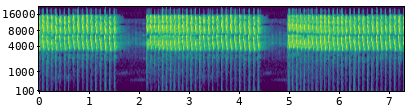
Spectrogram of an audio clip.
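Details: Master recording for training caged birds: konin song with cililin-style filling, given as three rapid, high-pitched, even trills of sharp clipped notes, each lasting about two seconds and separated by short silent gaps.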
